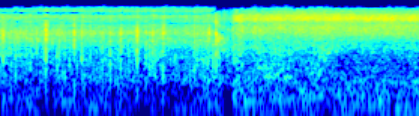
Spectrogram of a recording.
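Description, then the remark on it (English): A voice imitates a sputtering garden hose gasping for water with nothing coming out, with breathy, uneven spurts of hiss for about a second that settle into a steady, airy hiss. “And your hose is like gasping for water. There's nothing coming out.”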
